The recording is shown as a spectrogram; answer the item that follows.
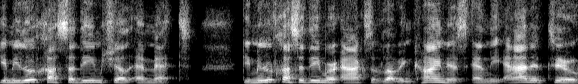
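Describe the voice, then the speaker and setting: A plain, everyday voice. The man speaks at a moderate pace with fairly even intonation and a fairly high pitch. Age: 60s. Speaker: rabbi teaching a study group. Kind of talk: online study class.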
